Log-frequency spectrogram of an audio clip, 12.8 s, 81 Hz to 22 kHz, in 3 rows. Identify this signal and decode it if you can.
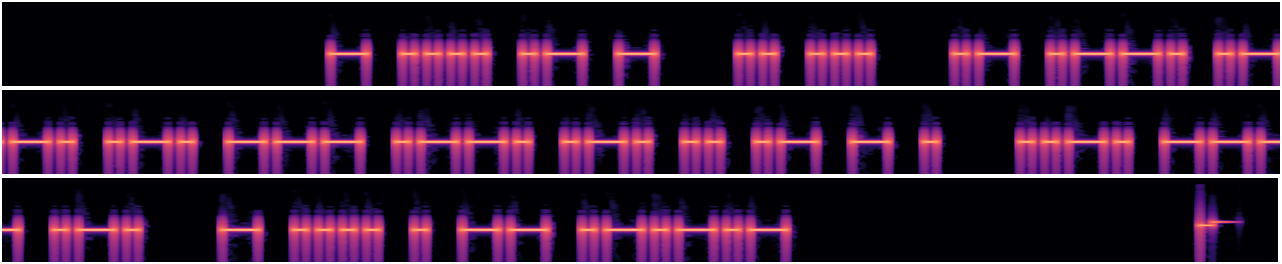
Morse code, heard as a keyed tone, about 30 wpm, 700 Hz. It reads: THAT IS APPROPRIATE FOR THEM.
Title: Sentences from Top 900 Words 30wpm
